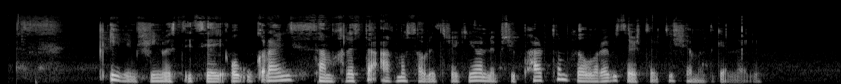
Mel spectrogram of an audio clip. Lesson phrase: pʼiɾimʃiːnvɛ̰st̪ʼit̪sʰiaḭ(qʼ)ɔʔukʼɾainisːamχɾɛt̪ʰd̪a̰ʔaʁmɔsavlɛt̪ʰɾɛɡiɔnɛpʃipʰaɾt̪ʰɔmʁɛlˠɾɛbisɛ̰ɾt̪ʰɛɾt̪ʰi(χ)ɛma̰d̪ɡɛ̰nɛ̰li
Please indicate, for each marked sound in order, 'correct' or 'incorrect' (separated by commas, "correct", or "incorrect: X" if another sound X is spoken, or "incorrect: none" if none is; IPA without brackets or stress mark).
correct, incorrect: ʃ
